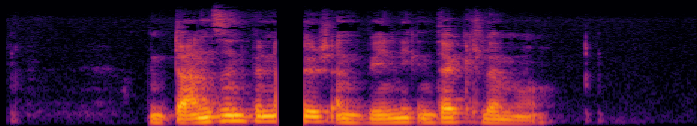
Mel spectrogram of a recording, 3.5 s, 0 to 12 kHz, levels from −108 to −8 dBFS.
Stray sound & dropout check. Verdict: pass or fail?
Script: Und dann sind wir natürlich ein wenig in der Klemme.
fail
